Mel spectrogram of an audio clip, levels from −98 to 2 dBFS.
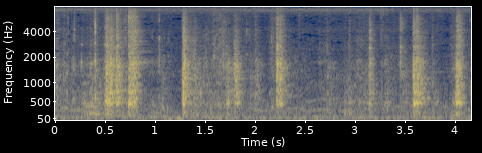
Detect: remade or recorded recorded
